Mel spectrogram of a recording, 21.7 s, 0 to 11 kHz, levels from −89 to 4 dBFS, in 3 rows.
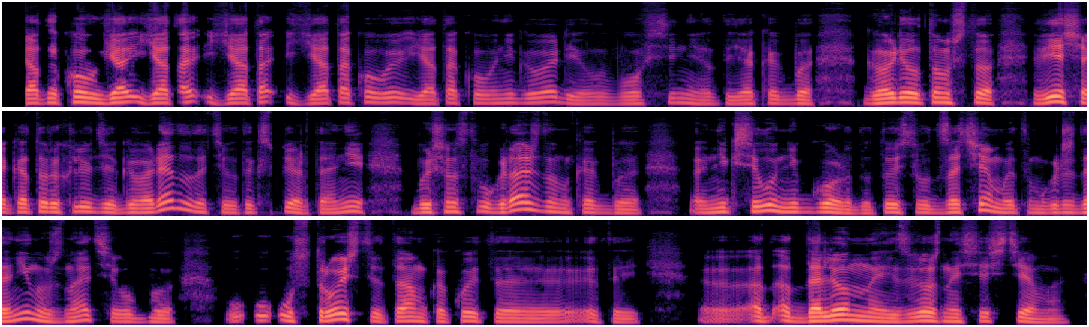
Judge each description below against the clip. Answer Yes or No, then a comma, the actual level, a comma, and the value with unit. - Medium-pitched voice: No, low, 130 Hz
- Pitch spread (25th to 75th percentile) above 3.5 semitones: Yes, average, 3.9 semitones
